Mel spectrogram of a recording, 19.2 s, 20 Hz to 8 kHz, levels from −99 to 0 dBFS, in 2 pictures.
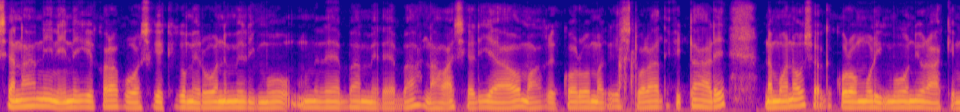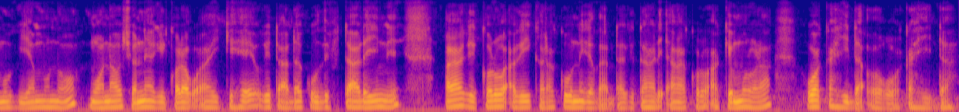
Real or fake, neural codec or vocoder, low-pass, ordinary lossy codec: fake; codec, 16 kHz, 8 kbps, FunCodec, trained on LibriTTS, 25 frames a second; none; none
